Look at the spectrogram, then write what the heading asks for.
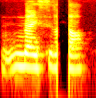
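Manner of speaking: ordinary talk, nothing marked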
